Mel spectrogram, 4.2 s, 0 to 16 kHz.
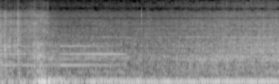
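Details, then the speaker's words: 7.3L Powerstroke diesel warm after morning driving, idling normally after replacing a faulty new ICP sensor that caused hard cold starts; steady even diesel clatter, no misses. "it's warm i've been out kind of running around this morning and you can hear a warm idol and then i will play the footage of the cold idol"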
